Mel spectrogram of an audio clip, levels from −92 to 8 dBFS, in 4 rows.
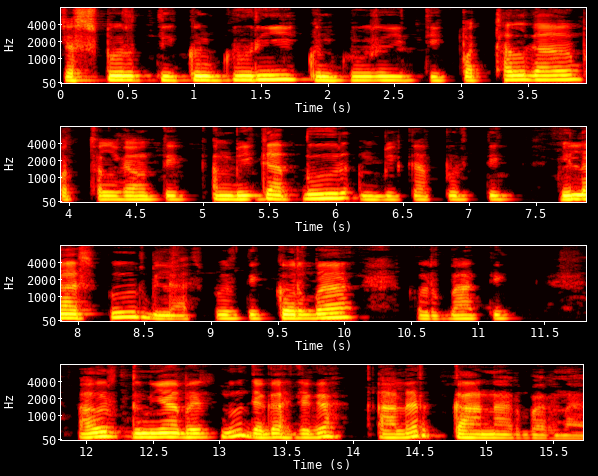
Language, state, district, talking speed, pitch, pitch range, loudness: Kurukh, Chhattisgarh, Jashpur, 105 wpm, 145 Hz, 140-160 Hz, -18 LUFS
